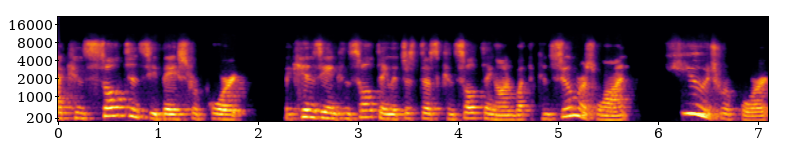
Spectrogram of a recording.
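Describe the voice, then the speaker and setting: Her intonation is lively and her pitch sits in the middle range for a woman. She talks at a moderate pace, with big swings in loudness. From Canada. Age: 60s. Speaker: fitness educator and consultant. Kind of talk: podcast interview. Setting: video call. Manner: animated.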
